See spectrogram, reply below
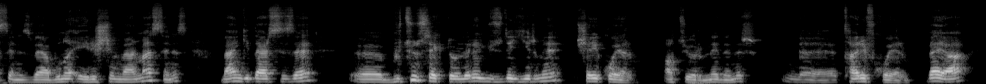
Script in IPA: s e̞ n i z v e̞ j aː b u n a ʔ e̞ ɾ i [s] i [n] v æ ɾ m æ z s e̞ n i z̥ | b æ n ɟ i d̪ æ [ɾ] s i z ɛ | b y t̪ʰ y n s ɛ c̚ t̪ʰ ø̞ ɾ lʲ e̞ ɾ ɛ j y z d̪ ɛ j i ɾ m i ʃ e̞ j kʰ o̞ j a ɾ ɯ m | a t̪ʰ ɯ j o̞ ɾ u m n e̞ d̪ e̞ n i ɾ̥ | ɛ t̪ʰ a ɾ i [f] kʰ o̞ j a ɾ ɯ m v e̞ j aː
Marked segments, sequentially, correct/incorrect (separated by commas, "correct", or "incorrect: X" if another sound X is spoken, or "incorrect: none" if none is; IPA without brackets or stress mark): incorrect: ʃ, incorrect: m, correct, correct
